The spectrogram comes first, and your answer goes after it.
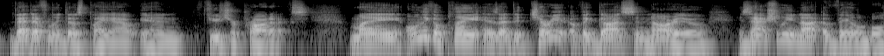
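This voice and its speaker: A man in a mid-pitched voice talks through a tabletop game review. He is casual and enthusiastic, restarting sentences and leaning on "really" and "actually.". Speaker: product reviewer.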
